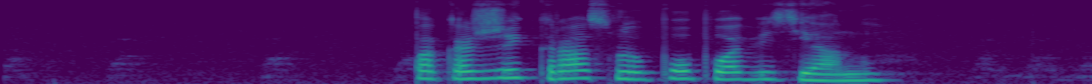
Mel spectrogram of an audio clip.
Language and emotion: Russian, neutral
